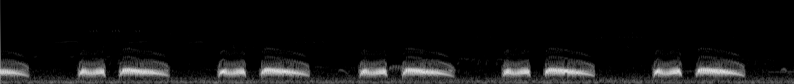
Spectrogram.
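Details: Lure recording of a spotted dove, its calling and pressing coos meant to prompt other birds to call and pull birds toward a trap; mellow low coos in regular short-long pairs, five pairs in steady rhythm, quiet background hum.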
